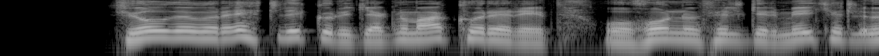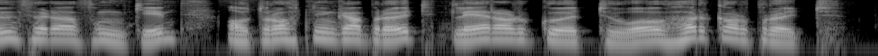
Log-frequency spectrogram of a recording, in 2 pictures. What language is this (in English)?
Icelandic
